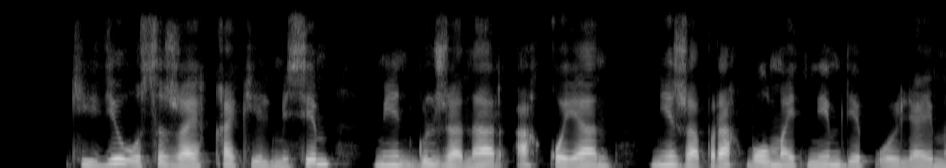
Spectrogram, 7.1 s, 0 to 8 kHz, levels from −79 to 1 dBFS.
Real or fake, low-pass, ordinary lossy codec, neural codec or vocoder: fake; 7.2 kHz; none; autoencoder, 48 kHz, 128 numbers a frame, DAC-VAE, trained on Japanese speech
